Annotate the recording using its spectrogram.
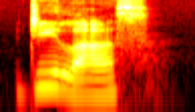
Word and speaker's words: Gila: So it's called Adobe Gilas. Which is what the website says phonetically. Gila. Adobe Gila.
